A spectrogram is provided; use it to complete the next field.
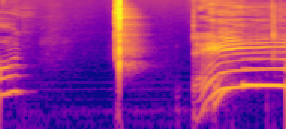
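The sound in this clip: A pool break shot lands as one sharp crack with a short decaying tail, set between stretches of talk.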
